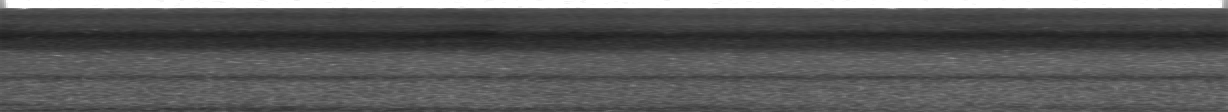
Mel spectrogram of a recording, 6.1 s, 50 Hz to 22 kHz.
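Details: Mass chorus of periodical cicadas, emerged by the billions in Illinois after 17 years underground: relentless hissing high drone without breaks, a steady mid-pitched hum under it, plus some low background rumble.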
